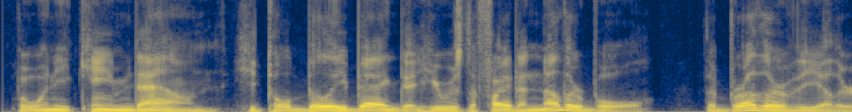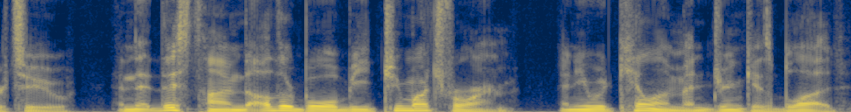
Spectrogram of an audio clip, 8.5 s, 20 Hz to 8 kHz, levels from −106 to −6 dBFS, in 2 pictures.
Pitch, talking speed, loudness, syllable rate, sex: 110 Hz, 305 wpm, -17 LUFS, 6.4 syllables/s, male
